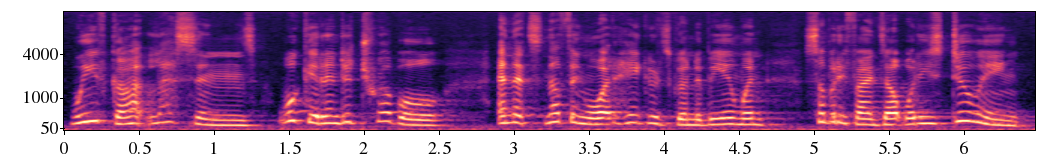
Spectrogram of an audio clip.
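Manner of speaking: a lightly voiced worried girl, quick; Hermione's fussy voice. Hermione's voice, different timbre.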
